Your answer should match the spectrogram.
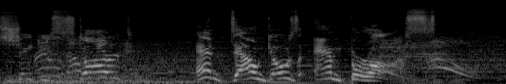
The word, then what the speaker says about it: Ampharos: start and down goes ampharos i know some people pronounce it ampharos but they pronounced it ampharos in the anime so last up is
